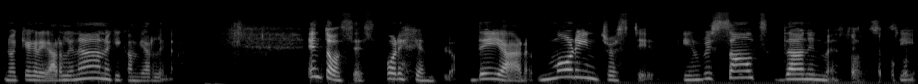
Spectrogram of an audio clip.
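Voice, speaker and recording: Bright-voiced teacher, frequent "¿sí?". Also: female voice, medium pitch, no echo. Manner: explains step by step, checks in with a frequent "¿sí?". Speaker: English teacher. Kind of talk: recorded online class.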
